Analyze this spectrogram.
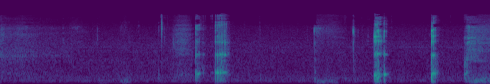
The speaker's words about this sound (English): First, burp into the boom mic. Normally, I edit burps and coughs and sneezes out. Maybe I'll leave that in. See what uh, see what that sounded like. How my how my burp into the boom sounds like.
